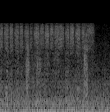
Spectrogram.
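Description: Faint scratchy rubbing of writing on a lecture board in quick strokes, stopping just before the end.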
